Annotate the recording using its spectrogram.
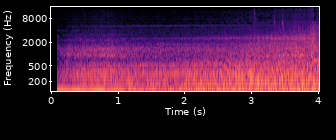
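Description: Logo-intro sound effect: a deep rumble that starts suddenly and swells, rising in brightness toward a hit at the very end.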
